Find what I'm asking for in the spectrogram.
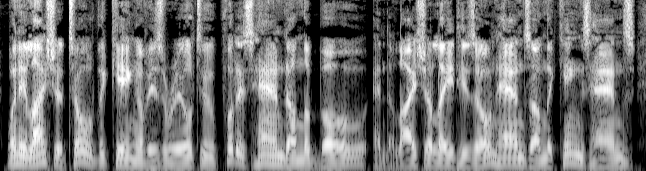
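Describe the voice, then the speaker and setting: A man giving a measured, formal scripted narration for a dramatized audio Bible, as narrator. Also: fairly low pitch, expressive, no room sound, studio quality.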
